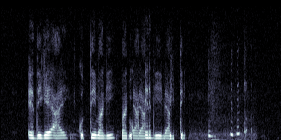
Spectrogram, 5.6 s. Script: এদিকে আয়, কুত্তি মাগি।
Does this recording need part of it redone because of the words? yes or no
yes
